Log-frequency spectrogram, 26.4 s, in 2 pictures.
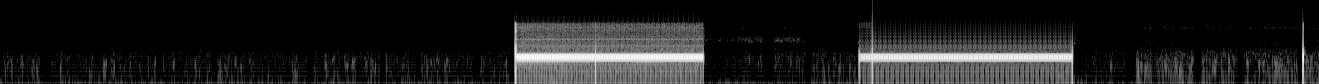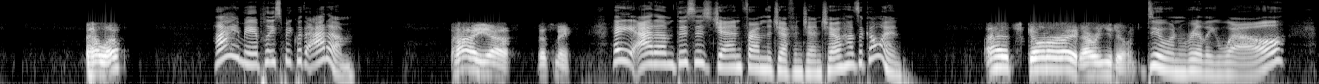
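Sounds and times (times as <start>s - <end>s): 
telephone ringback tones: 5.2s - 7.1s, 8.6s - 10.7s
speech: 15.7s - 16.8s, 17.7s - 22.3s, 23.0s - 26.2s.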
